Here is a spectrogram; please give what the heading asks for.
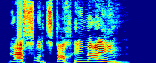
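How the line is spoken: Screamed. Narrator (German): schrie er

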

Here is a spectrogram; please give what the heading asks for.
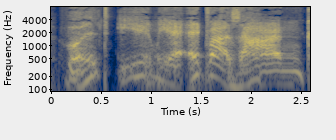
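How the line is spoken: Growling. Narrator (German): knurrte er sie an

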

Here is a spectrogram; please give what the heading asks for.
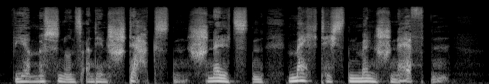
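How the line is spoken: Hissing. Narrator (German): zischte er

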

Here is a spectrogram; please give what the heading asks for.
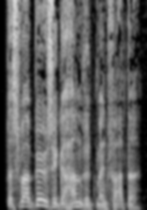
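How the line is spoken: Called out. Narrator (German): rief sie

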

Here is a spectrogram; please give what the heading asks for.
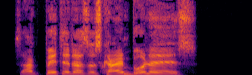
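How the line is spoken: Call after. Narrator (German): Wolfgang rief ihr hinterher

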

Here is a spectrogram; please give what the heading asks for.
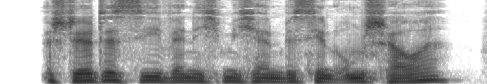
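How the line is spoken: Plain. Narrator (German): fragte Pine

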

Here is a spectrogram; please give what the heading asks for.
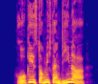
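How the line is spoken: Indignant call across. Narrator (German): rief Paul empört zu Philipp hinüber

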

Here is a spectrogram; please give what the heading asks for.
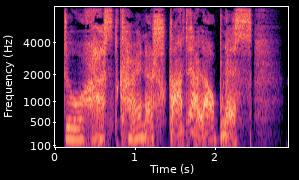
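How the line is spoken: Growled. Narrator (German): knurrt er

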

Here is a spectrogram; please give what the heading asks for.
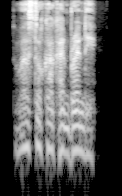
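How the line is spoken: Slightly cracking voice. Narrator (German): sagte sie mit leicht brüchiger Stimme

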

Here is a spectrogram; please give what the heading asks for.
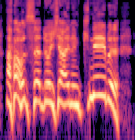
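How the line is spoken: Calling out, laughing. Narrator (German): rief Zwolle und lachte

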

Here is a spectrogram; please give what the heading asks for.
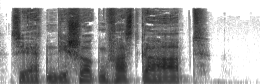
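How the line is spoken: Groaning. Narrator (German): stöhnte Miles

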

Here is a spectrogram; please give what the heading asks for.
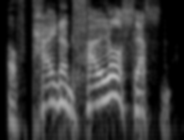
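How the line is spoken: Croak. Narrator (German): krächzte Alchibar

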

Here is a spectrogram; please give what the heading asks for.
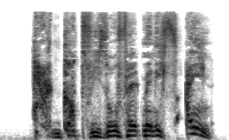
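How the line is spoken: Hissed. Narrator (German): zischte er

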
